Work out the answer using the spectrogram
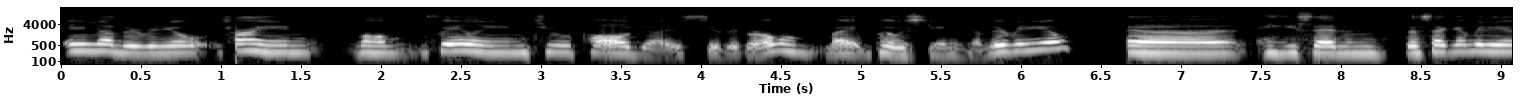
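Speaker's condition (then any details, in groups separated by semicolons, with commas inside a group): Cerebral palsy, spastic; from birth, muscle spasms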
